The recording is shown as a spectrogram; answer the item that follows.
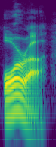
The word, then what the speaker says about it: OORA: On today's show, I have Federico Chiesa, who makes music as OORA, and that's spelled O-O-R-A.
